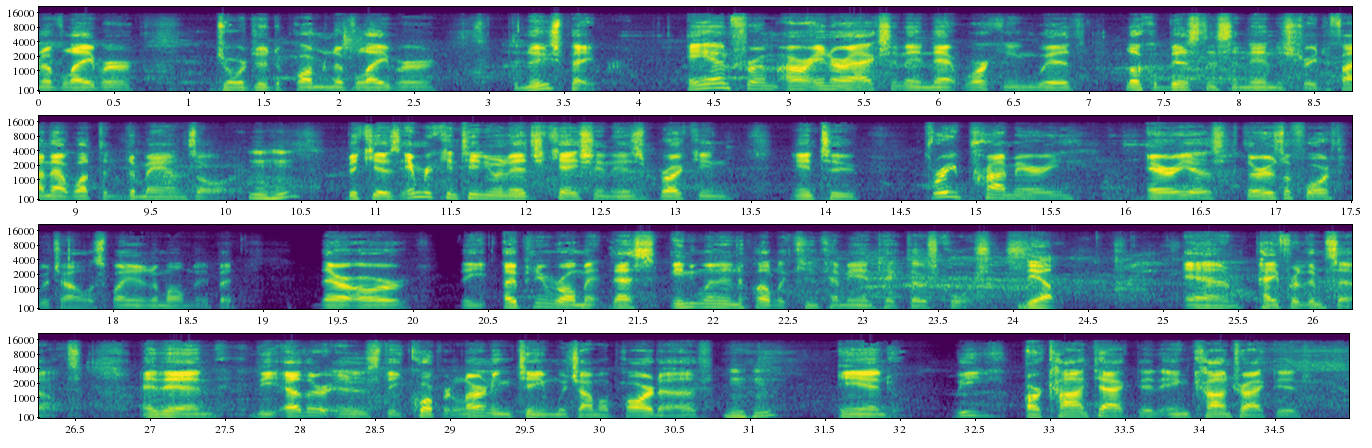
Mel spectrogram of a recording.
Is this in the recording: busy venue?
yes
